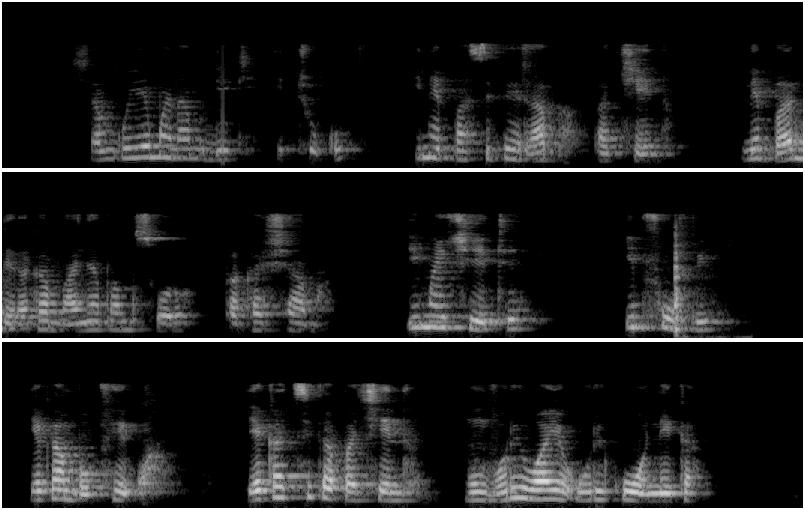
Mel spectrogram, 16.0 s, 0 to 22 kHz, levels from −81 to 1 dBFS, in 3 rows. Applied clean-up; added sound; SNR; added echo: none; Tap / Wood; 4 dB; none.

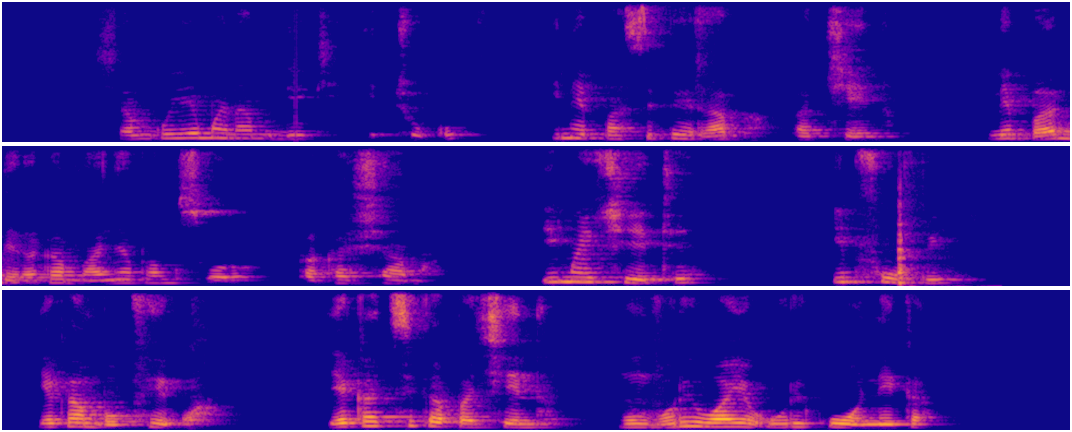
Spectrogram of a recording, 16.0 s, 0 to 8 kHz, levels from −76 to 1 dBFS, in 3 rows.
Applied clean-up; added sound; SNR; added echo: classical method log-MMSE.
